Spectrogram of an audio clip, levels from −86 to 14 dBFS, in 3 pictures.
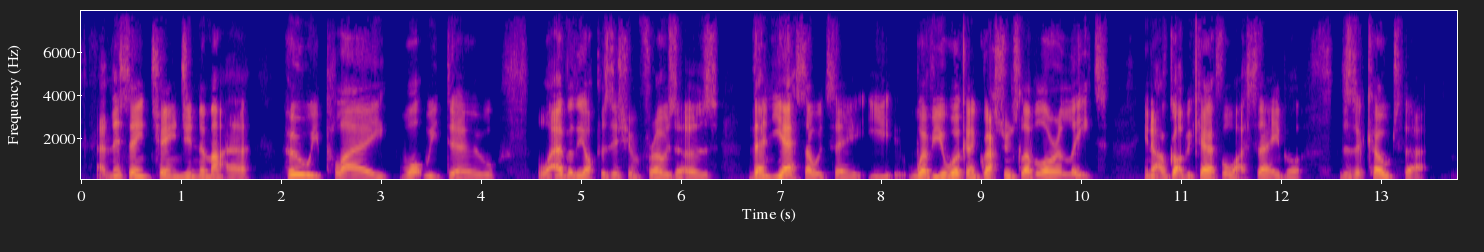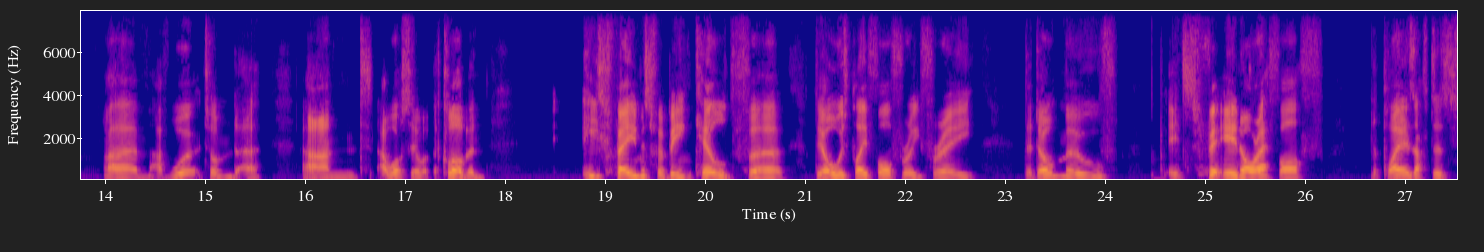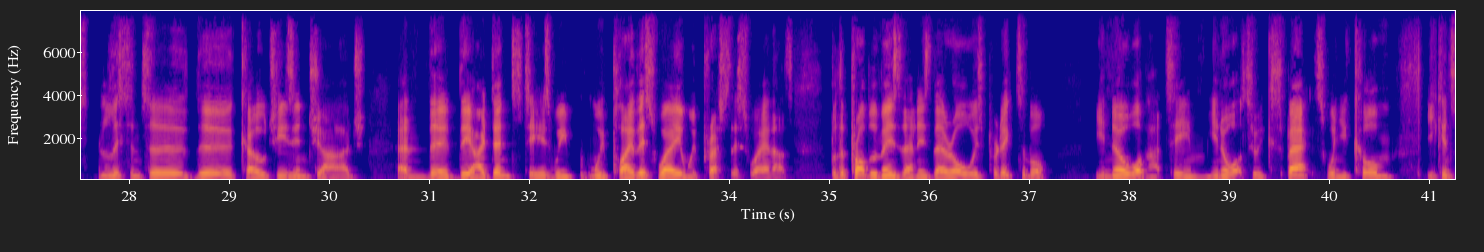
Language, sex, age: English, male, 30-49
